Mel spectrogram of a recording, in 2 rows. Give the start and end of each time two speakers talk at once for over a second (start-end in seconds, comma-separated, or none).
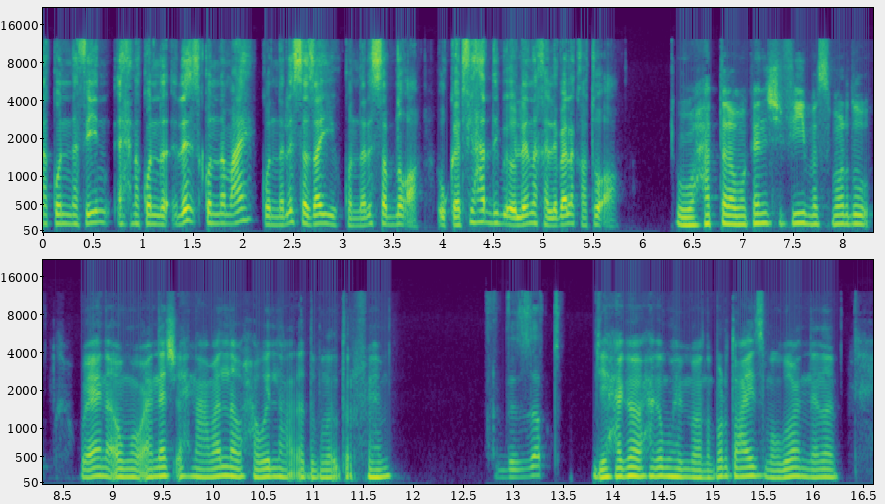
none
